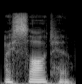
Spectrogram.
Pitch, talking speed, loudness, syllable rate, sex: 110 Hz, 220 wpm, -16 LUFS, 4.5 syllables/s, male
